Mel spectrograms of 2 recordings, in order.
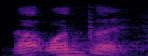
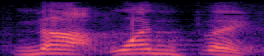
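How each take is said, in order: First: "Not one thing" dropped much softer; hushed. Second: "Not one thing" slowly, each word hit; emphatic. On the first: Preacher echoing his point to the congregation, hushed. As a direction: let "Not one thing" fall away softly. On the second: Preacher driving home that law gains nothing, slow and emphatic. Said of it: "is emphatic by position". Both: Shown as a demonstration.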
